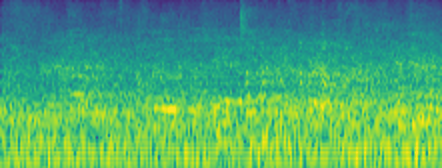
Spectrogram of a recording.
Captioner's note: audience chattering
